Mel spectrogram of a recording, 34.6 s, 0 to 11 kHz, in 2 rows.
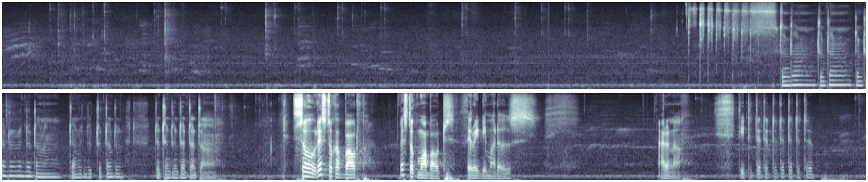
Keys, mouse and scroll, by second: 1.9 KP_Decimal, 5.2 2, 6.0 click, 6.8 shift+click, 7.6 click, 10.7 click, 14.6 e, 17.4 3, 17.8 click, 19.3-22.5 drag, 19.7 1, 21.6 3, 21.9 2, 25.2 ctrl+b, 31.3 click, 32.2 ctrl+r.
